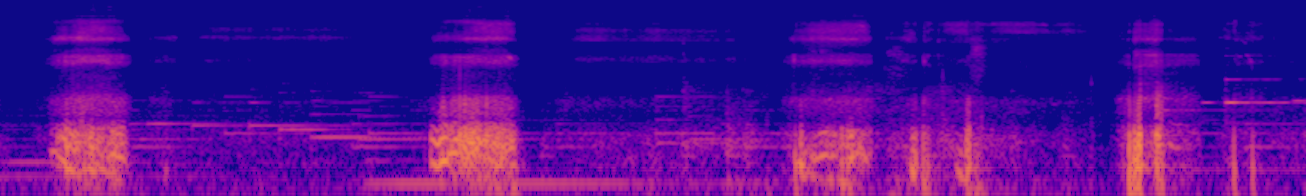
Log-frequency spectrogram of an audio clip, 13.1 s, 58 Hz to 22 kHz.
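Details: Four noisy, irregular snoring breaths, about 16 a minute, from a sleeping puppy dog, with background music; ordinary sleep snoring.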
